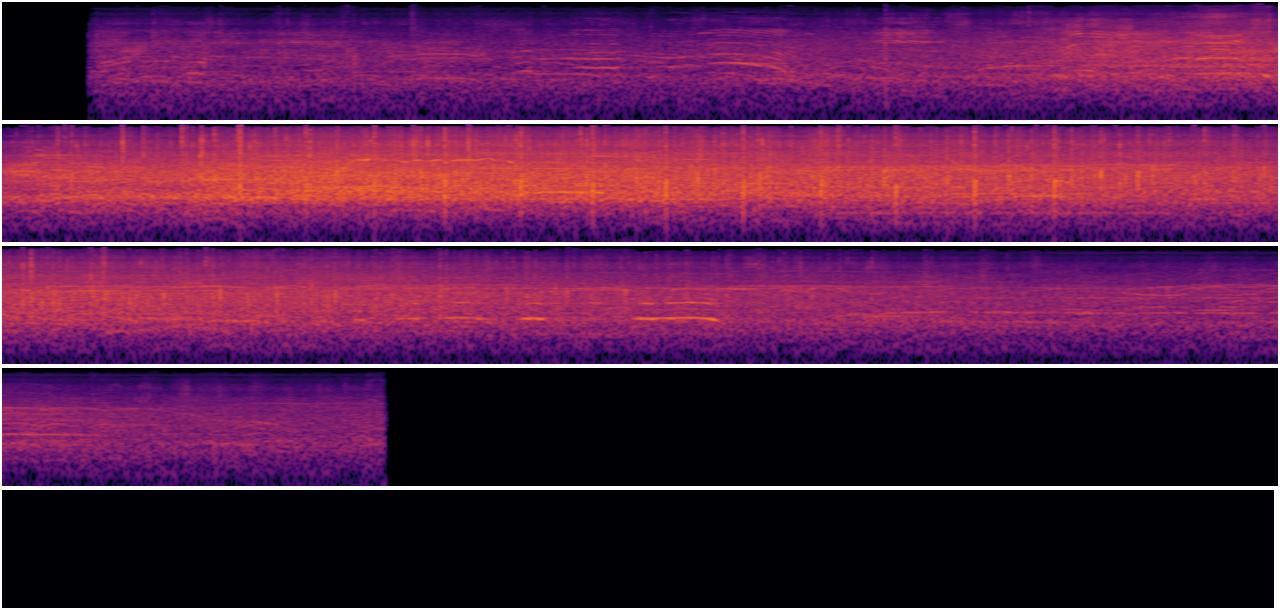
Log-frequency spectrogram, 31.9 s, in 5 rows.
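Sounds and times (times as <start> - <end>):
crowds: 0.4 - 21.1.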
